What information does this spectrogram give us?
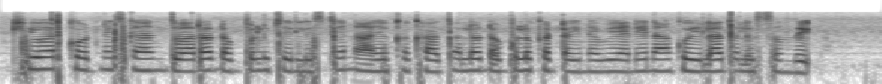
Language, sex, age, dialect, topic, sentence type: Telugu, female, 60-100, Central/Coastal, banking, question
